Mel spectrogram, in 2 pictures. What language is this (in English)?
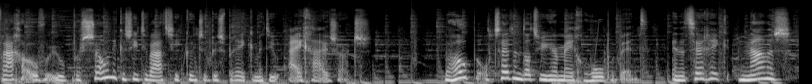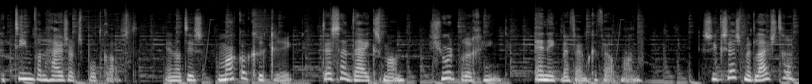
Dutch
